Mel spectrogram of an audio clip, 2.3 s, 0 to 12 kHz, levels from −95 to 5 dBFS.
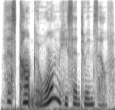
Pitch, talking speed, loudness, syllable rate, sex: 225 Hz, 205 wpm, -17 LUFS, 4.6 syllables/s, female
